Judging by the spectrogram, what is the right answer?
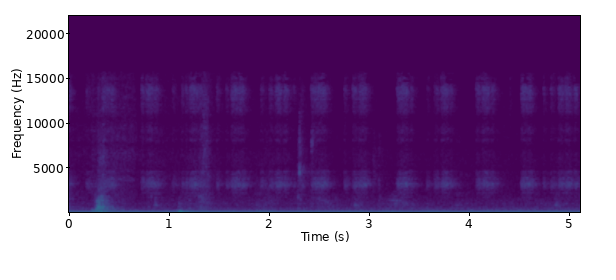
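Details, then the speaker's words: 42-inch Hampton Bay Landmark III Plus ceiling fan (2019 remake) on medium speed: a quiet, steady low hum from the motor buzzing, present on low, worse on medium and loudest on high. "Here's low. Probably hear the buzzing noise it makes, but gets even worse on a medium and high. High is its loudest speed."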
